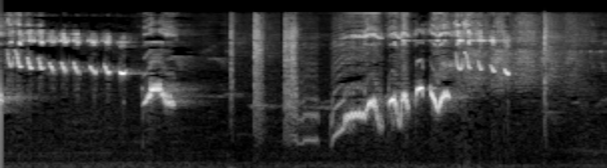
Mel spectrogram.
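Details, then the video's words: White-rumped shama singing a master song meant to spur other birds to sing: rapid high trilled note series, abrupt sharp clicks, then a rich warbled phrase of fluid rising and falling whistles. "Masteran murai batu"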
